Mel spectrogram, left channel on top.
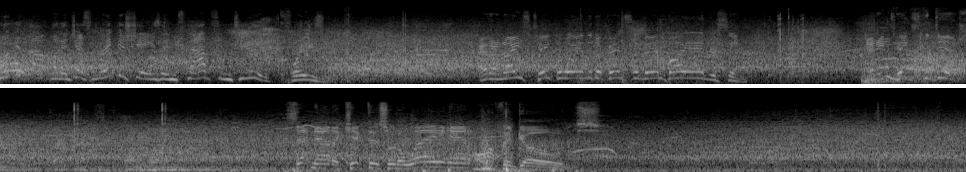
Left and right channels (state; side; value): different; both; correlation 0.00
